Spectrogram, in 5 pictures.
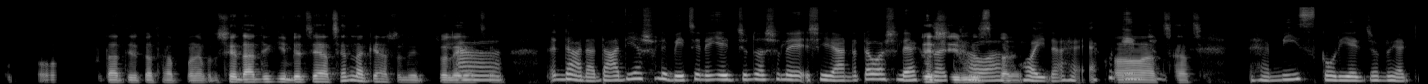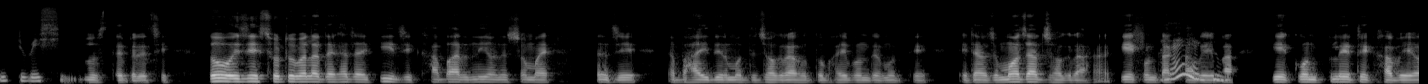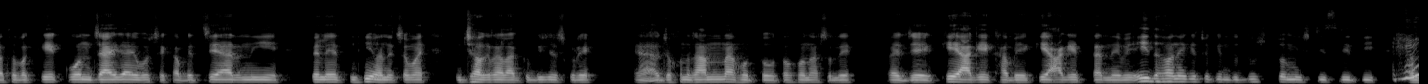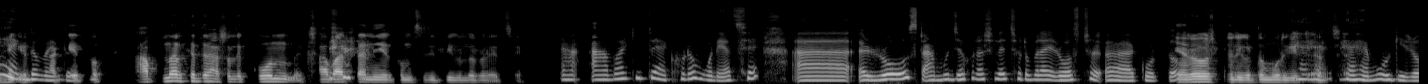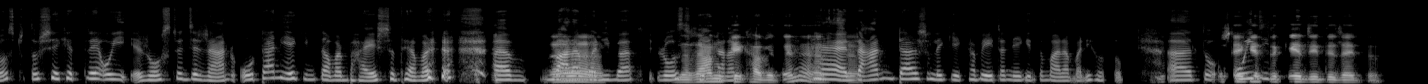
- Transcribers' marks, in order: other background noise; laughing while speaking: "নিয়ে"; laughing while speaking: "অনেকের"; chuckle; laughing while speaking: "আমার"; chuckle
- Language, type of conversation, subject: Bengali, podcast, কোন খাবার তোমাকে একদম বাড়ির কথা মনে করিয়ে দেয়?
